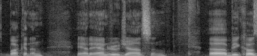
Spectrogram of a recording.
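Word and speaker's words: Buchanan: Harding and Ulissiz Grant usually on grounds of their presidencies were notoriously corrupt and James I believe the correct pronunciation actually is Buckan and Andrew Johnson uh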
